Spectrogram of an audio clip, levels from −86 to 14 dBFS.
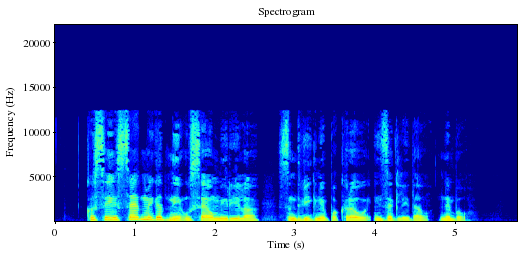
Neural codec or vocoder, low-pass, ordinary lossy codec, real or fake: none; 19.8 kHz; AAC, 32 kbps; real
